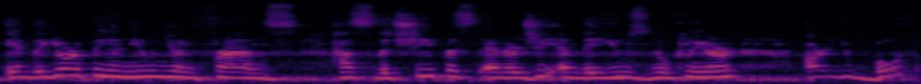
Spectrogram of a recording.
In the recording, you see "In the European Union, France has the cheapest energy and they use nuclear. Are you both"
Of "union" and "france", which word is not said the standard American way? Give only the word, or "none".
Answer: none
